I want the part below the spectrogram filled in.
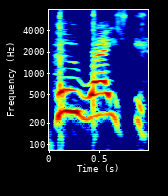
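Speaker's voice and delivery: scolding elder. Retold or imitated. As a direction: scold the kids like a Southern mother. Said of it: "they said".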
